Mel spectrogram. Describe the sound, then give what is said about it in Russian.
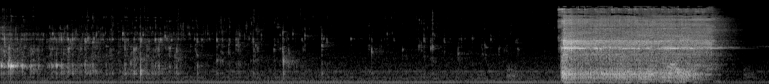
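Light drips and small clicks lead into a sudden loud, steady whir as a battery-powered pump dispenser fitted to a kettle, with three tubes over the cup and a plastic base holding the batteries, pumps water into a cup for about two seconds, then stops abruptly. “То есть получается, что прозвучал такой очень бодрящий звук, и чашка заполнилась жидкостью.”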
